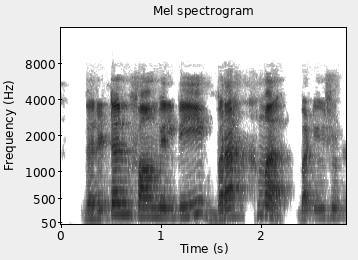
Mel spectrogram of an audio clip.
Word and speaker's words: Brahma: Whenever Ikma is there, we always pronounce it as Imha. The Makara comes first, Hakara comes afterwards.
